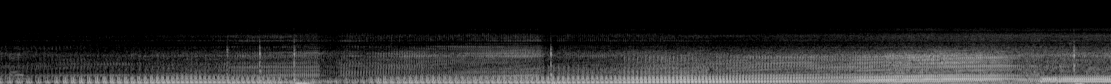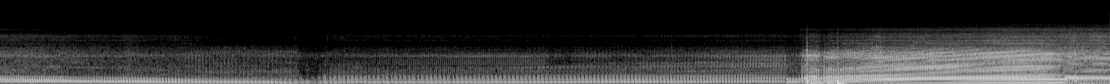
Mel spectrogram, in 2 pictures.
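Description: A sport motorcycle engine revs up and shifts through the gears.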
